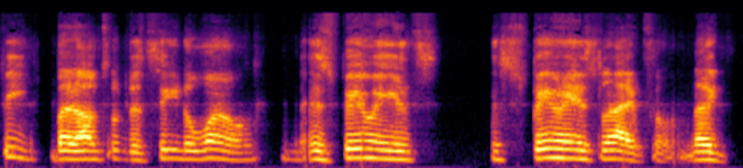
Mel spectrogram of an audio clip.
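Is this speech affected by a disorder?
Yes: cerebral palsy; wheelchair over the years.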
